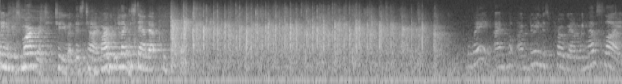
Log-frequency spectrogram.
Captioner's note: applause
